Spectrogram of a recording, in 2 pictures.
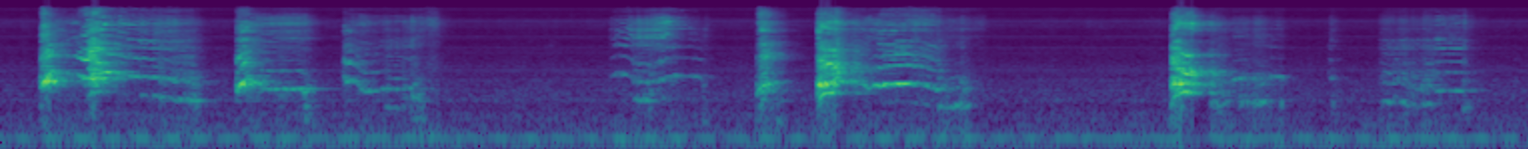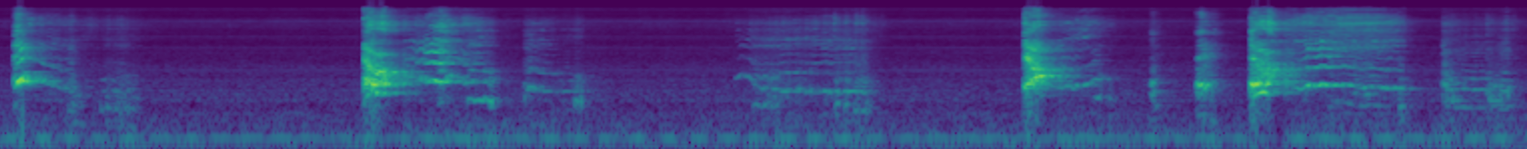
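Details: A caged French Bulldog having a tantrum gives harsh, irregular barks and yips with whining, drawn-out cries between them, about one burst every few seconds over a faint constant low hum.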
